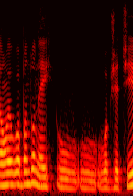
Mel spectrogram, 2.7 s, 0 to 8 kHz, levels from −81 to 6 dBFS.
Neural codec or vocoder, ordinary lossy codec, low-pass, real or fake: none; none; none; real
